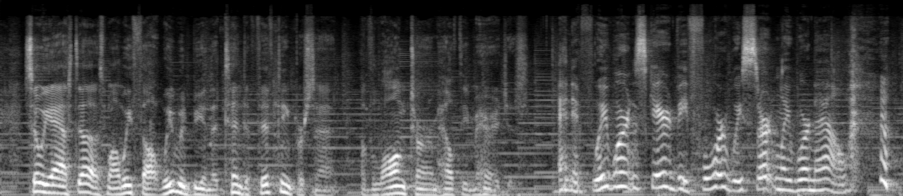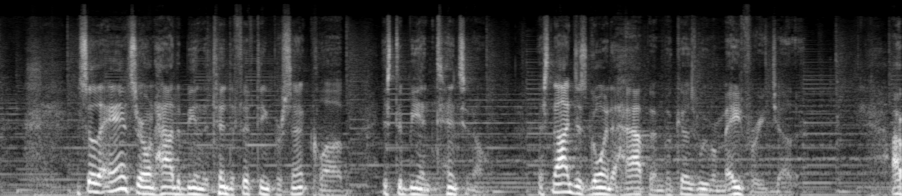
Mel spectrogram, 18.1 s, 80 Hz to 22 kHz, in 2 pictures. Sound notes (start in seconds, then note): 8.4 chuckles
